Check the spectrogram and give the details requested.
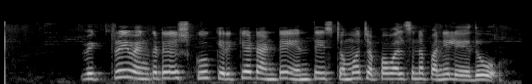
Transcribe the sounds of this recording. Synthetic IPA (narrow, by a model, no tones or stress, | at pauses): ʋik̚ʈɐɾiːʋeŋkɐʈeːʂkukiɾikeʈɐɳʈe̞ːent̪ɐisʈɐmo̞ːt͡ʃɛpːɐʋɐlsinɐpɐnile̞ːd̪u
